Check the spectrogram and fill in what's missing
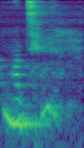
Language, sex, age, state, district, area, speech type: Maithili, female, 30-45, Bihar, Samastipur, rural, spontaneous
